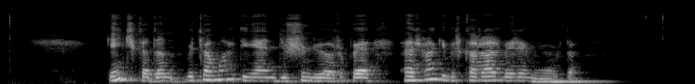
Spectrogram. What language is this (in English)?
Turkish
